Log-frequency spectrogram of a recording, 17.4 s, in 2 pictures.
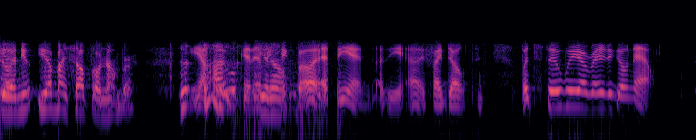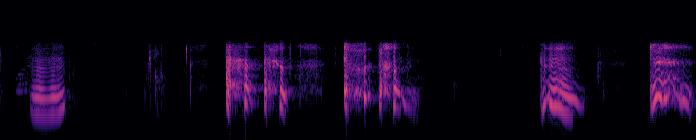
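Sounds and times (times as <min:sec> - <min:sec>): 
speech: 0:00.2 - 0:08.2, 0:09.0 - 0:09.6, 0:11.5 - 0:13.6, 0:15.5 - 0:16.0
person coughing from allergies: 0:11.5 - 0:12.4, 0:13.0 - 0:14.0, 0:16.8 - 0:17.3.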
